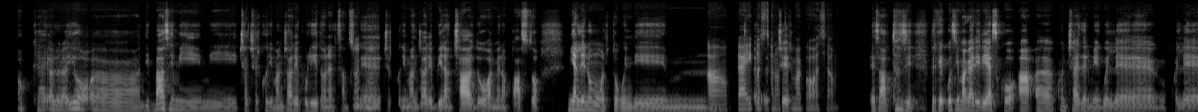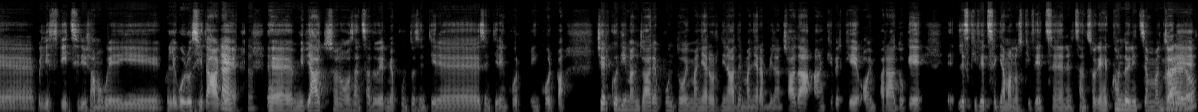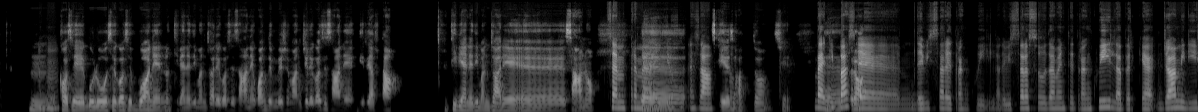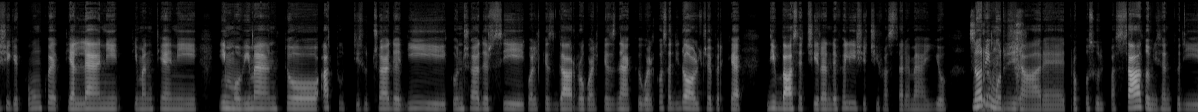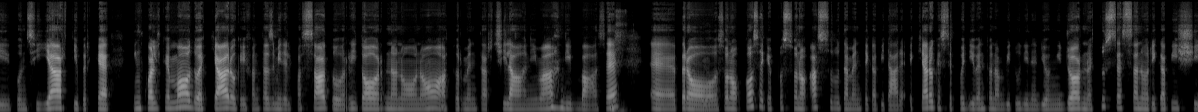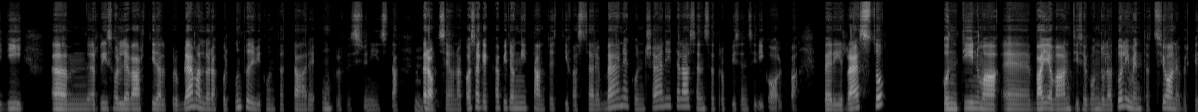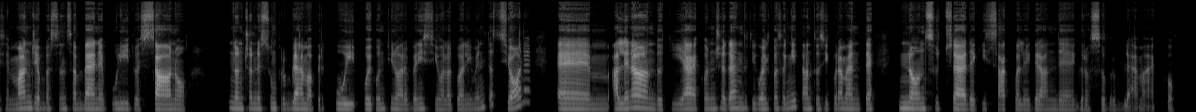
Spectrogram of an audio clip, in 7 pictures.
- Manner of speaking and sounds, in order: "cioè" said as "ceh"; tapping; laughing while speaking: "sì!"; laughing while speaking: "quando"; "rimuginare" said as "rimurginare"; chuckle; chuckle; laughing while speaking: "concedendoti"
- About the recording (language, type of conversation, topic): Italian, advice, Perché capitano spesso ricadute in abitudini alimentari dannose dopo periodi in cui riesci a mantenere il controllo?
